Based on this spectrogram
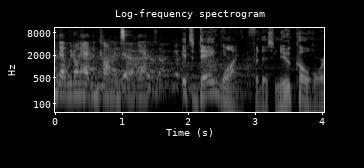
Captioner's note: participants chattering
